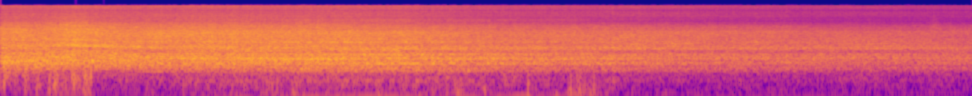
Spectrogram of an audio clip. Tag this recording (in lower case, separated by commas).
train, railroad car, vehicle, outside, rural or natural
